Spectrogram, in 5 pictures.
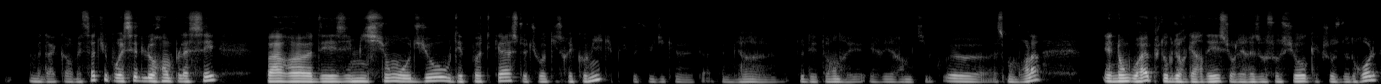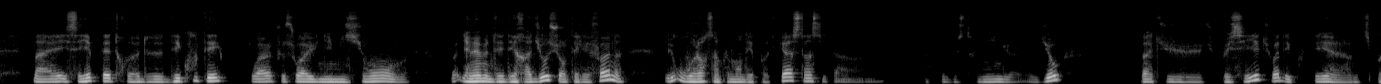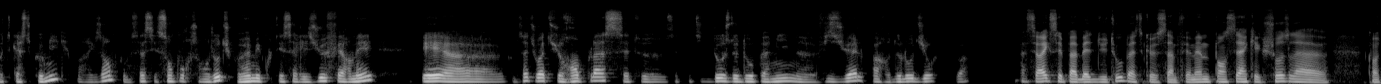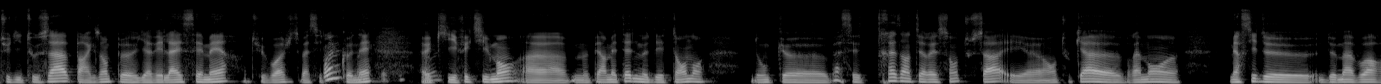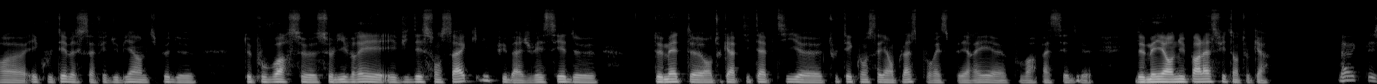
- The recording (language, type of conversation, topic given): French, advice, Pourquoi est-ce que je me réveille plusieurs fois par nuit et j’ai du mal à me rendormir ?
- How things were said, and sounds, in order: stressed: "d'écouter"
